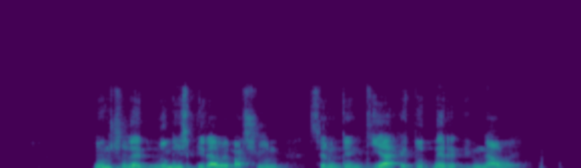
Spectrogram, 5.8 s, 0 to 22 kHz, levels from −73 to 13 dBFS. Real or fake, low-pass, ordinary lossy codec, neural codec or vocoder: fake; 10.8 kHz; Opus, 64 kbps; codec, 44.1 kHz, 3.4 kbps, Pupu-Codec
